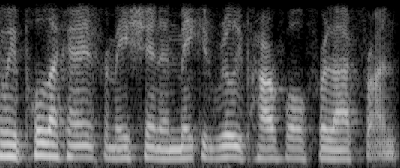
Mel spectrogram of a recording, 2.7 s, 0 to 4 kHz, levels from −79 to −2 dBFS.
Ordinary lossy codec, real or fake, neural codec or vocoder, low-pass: Opus, 16 kbps; fake; codec, 16 kHz, 1 kbps, X-Codec, WavLM features, trained on Multilingual LibriSpeech; 3.6 kHz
